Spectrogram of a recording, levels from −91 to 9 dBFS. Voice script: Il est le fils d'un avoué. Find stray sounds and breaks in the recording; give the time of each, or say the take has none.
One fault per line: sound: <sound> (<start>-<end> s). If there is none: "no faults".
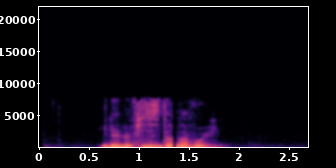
sound: dropout (1.3-1.4 s)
